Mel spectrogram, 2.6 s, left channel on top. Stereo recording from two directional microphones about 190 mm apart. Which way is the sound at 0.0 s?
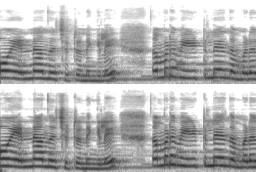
25° right (ahead or behind).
